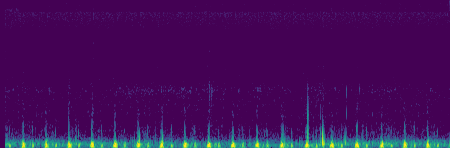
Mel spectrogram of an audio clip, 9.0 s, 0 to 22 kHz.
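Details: Heart sounds presented with an MRI image: regular, rapid, low heart thumps at about 128 a minute, with a faint hum between beats.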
